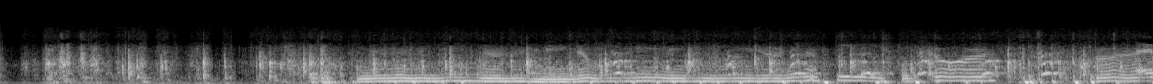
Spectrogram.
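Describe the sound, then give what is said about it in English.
Horse hooves clip-clop in a quick, uneven rhythm as a rider arrives in the town of Dodge, then continue faintly beneath a loud, sustained musical tone that swells in and dominates the rest. “Tell me, is it all right to tie my horse here?”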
